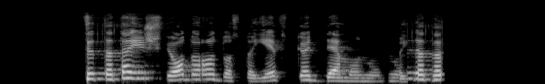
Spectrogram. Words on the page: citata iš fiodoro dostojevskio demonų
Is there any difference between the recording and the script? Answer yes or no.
yes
